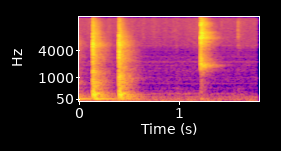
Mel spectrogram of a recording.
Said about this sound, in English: those were my fingertips smacking against the corner of your wall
